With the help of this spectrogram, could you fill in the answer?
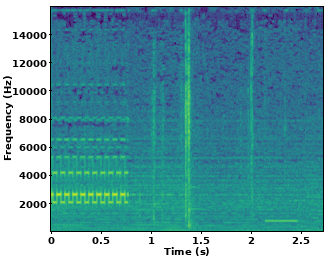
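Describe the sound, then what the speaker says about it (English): A telephone rings in the J.B. Harold Blue Chicago Blues video game, a loud rapid electronic trill in even pulses that stops abruptly, followed by quieter clicks and a brief tone. "That is very loud. Pick up the phone right now."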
